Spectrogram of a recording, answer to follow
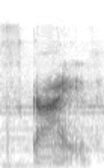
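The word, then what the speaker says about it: scythe: for this chapter is sky it's a little bit hard to say so that word sky the why in this word it's making a long I sound this is a noun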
